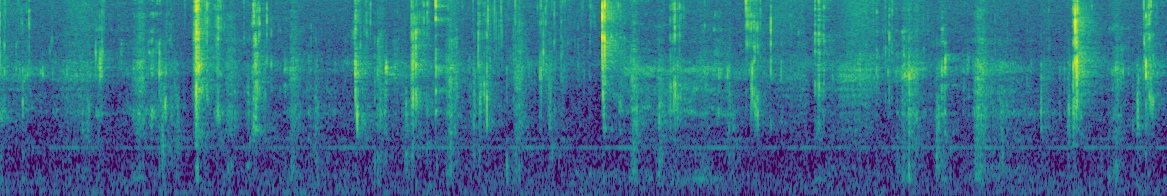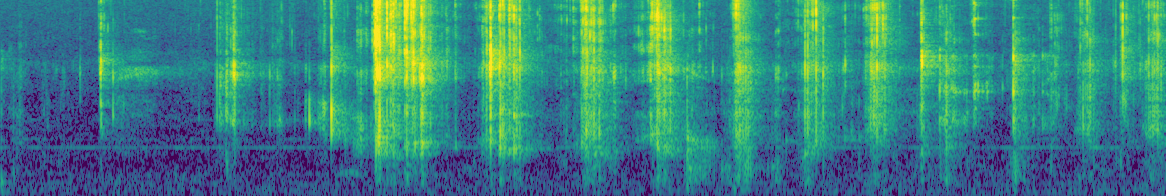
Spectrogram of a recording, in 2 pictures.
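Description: Close-miked chewing of soft food, with small wet mouth clicks. About two-thirds of the way in, loud crisp crunching begins as homemade tortilla chips are bitten and chewed.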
